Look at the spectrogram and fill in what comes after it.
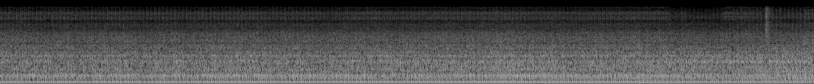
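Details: Yard Machine 6 HP 21-inch lawn mower that sat over a year and wouldn't start, after repair: small single-cylinder engine holding a smooth even drone, no misses, knocks or surging; running properly.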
